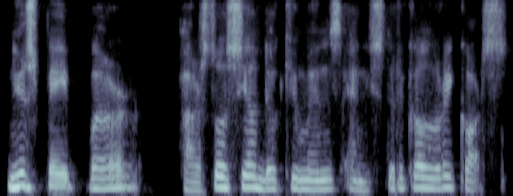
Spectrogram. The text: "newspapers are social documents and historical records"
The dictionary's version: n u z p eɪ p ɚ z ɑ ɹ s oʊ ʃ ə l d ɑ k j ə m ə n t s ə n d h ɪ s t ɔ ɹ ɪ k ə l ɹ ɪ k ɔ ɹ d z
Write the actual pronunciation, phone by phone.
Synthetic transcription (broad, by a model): n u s p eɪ p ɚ ɑ ɹ s oʊ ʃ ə l d ɑ k j ə m ə n t s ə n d h ɪ s t ɔ ɹ ɪ k ə l ɹ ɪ k ɔ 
